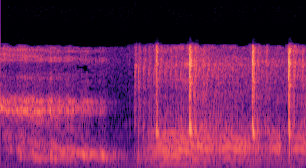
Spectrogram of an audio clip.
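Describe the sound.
A horse whinnies with a long, wavering, high-pitched neigh, followed by a few sharp knocks and rustling.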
